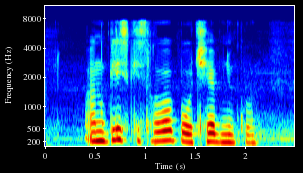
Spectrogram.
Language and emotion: Russian, neutral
